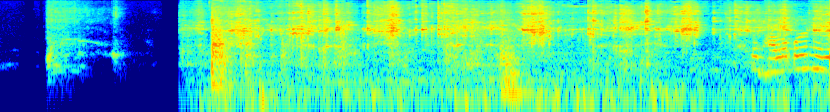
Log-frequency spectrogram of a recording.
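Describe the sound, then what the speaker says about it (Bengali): Sugar and water being stirred into syrup in a pan, a spoon scraping and clinking against the metal in uneven strokes after a brief quiet start, close and fairly loud. "তো ভালো করে নেড়ে চেড়ে একটা ভালোভাবে সিরা বানিয়ে নেব"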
